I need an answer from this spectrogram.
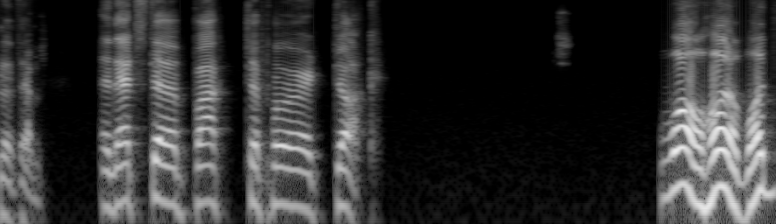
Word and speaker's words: Bhaktapur: every single one of them, and that's the bak tapur duck. Whoa, hold up. What duck? It's a bak tapur duck. It's spelled BHAKTAPUR.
